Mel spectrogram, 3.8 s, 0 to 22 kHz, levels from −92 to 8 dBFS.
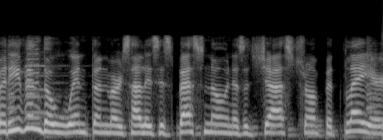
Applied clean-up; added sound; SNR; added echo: none; none; none; none.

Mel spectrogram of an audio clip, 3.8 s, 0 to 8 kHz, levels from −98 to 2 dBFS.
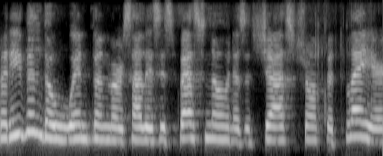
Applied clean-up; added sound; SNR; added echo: neural mask model DeepFilterNet 3.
